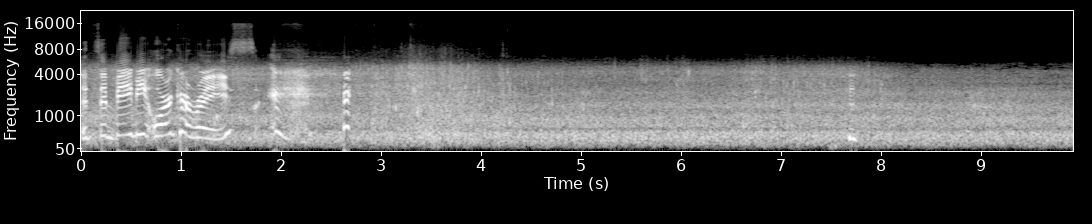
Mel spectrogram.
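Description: Waves wash and break steadily onto the shore.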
